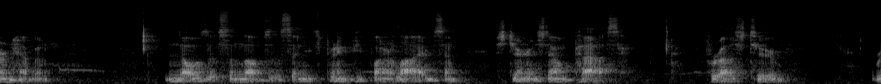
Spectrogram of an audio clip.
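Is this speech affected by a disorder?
Yes: ALS; slowly progressing ALS.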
